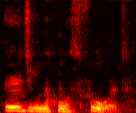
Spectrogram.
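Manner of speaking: usual speaking voice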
